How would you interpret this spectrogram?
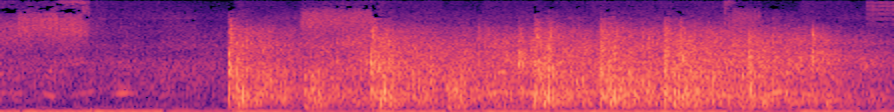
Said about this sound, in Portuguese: Uma notícia que acaba de chegar: uma pessoa morreu e várias ficaram feridas numa troca de tiros perto de uma sinagoga em Viena.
